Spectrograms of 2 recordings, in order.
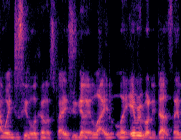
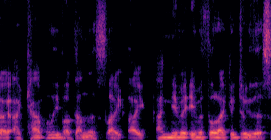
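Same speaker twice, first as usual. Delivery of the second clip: mimicked crying, tearful words. Retelling how a man burst into tears, the speaker voices him imitating someone crying. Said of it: "burst into tears and just said".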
